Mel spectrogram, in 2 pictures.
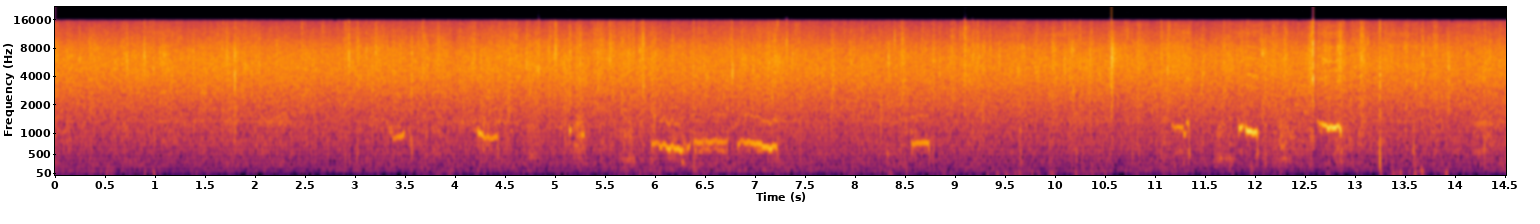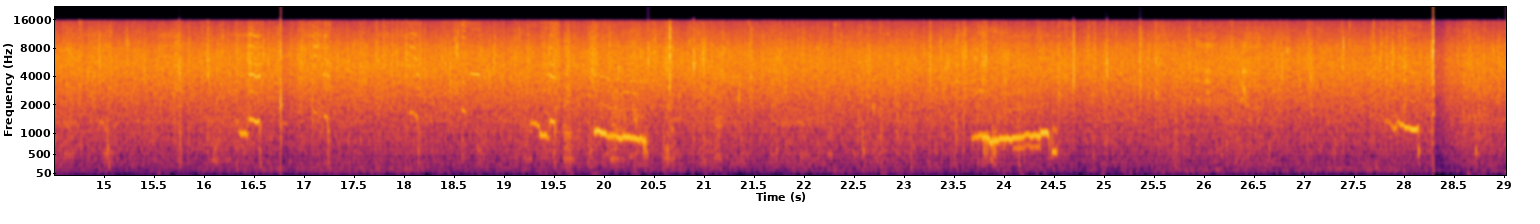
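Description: Steady rain hissing on the forest's leaves, with short, high, bending calls every few seconds.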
